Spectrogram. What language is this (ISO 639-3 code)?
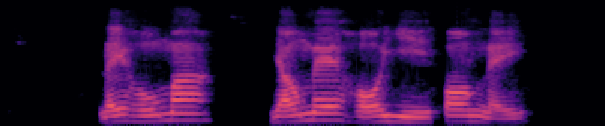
yue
